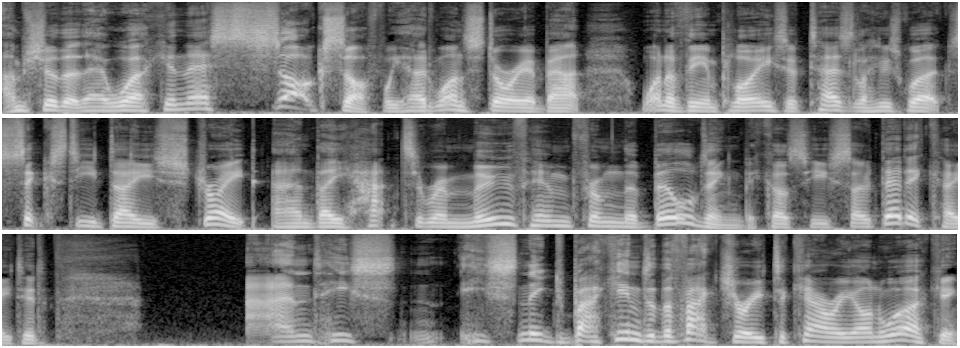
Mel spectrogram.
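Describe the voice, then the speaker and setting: A man with a British accent and a fairly high pitch talks at a fairly quick pace with very wide pitch swings, on a very clean recording with a silent background. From London, UK. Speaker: podcast host. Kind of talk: news podcast commentary. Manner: casual, conversational.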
